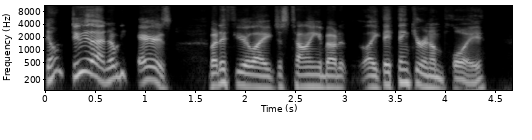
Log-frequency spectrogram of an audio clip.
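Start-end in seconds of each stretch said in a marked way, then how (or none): 0.0-1.3 very high-pitched, fed-up, exasperated yell. Speaker describing their reaction to businesses posting boring social media content, retelling a scream. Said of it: "I'm like screaming at them".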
